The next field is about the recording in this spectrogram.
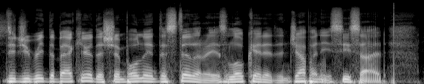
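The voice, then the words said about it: Put-on accent. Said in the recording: “don't do that accent... Don't do that accent.”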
